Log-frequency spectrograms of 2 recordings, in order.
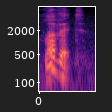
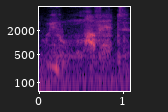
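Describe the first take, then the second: First: Said in the usual way. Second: Soft unvoiced whisper. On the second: Real, not acted. Vlogger gushing about night rides, whispered. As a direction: breathe it like a secret.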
